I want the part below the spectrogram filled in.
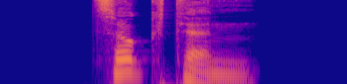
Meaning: inflection of zucken: 1. first/third-person plural preterite 2. first/third-person plural subjunctive II
- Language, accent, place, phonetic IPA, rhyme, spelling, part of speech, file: German, Germany, Berlin, [ˈt͡sʊktn̩], -ʊktn̩, zuckten, verb, De-zuckten.ogg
